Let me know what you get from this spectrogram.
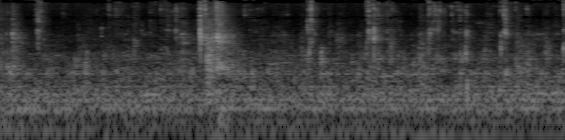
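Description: Close-up chewing and wet mouth sounds of someone eating steak and mashed potatoes, with scattered small clicks from a fork against a china plate. About two seconds in there is one louder, brief crunch or scrape.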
